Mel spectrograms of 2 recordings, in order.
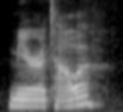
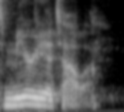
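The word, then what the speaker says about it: Miraitowa: It's Miriatawa because it says its name is based on the Japanese word future. Mira.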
